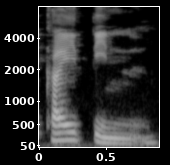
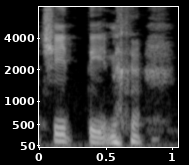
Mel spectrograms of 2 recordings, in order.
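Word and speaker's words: chitin: Ang ka-pronounce po ay kitin. Kitin hindi po siya cheatin.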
